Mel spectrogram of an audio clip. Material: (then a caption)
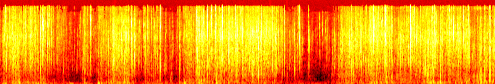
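Plastic. A sheet of clear plastic bubble wrap, bunched into a wad, is squeezed and crushed by hand close to the microphone. It makes a dense, bright, continuous crinkling with many sharp little cracks and snaps, likely from bubbles giving way. The sound briefly quiets around the sixth second before the crushing picks up again.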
